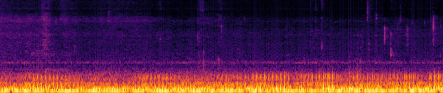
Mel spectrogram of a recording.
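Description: Bengal cat purring steadily, a low continuous purr.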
